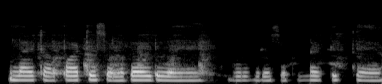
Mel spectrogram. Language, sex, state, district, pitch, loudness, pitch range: Rajasthani, female, Rajasthan, Churu, 190 Hz, -20 LUFS, 185-195 Hz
